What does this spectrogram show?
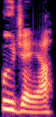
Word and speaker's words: Bugeja: Bugeja. Bugeja. I was afraid. Ooh, is it? I'm not gonna lie. I was afraid. I was like, yeah, I'm not gonna even try that. So it's Bugeja.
